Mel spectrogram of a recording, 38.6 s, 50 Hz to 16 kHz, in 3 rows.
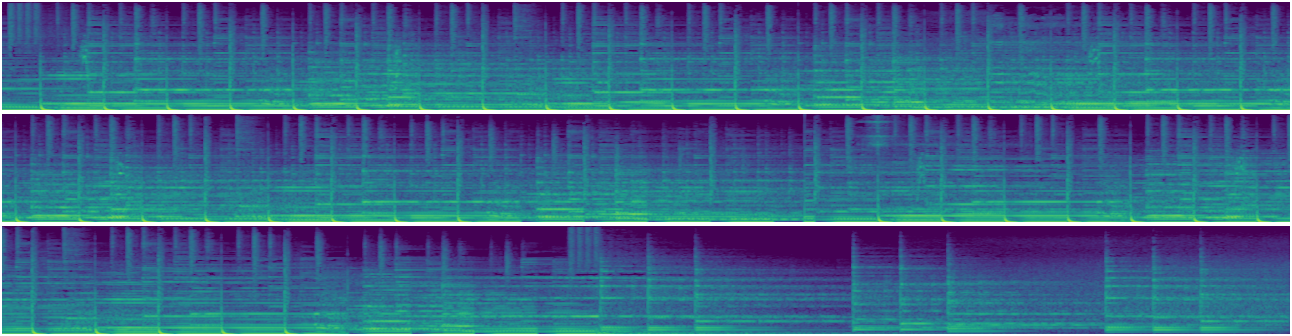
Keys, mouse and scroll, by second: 0.5 click, 4.2-7.9 drag, 16.2-19.5 typing, 20.7-24.8 drag, 25.5-27.0 scroll down 1, 27.0 click, 30.3 click, 37.4-38.6 drag.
